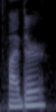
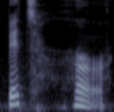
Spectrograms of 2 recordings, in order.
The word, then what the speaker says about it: Bither: pull up the dorsis byther photos please Doris bther so it's her last name is spelled bit her b i t h e r Doris bit her ghost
